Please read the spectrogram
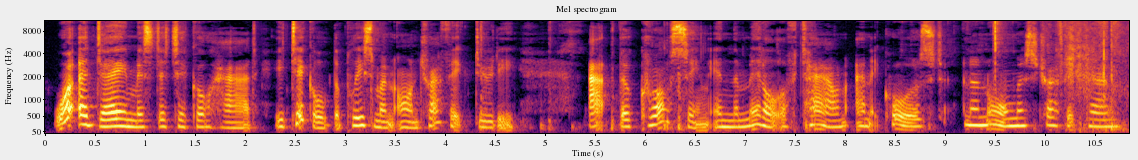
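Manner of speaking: ordinary delivery, nothing marked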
